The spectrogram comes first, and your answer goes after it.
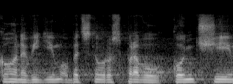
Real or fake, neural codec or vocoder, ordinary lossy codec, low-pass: real; none; Opus, 64 kbps; 10.8 kHz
